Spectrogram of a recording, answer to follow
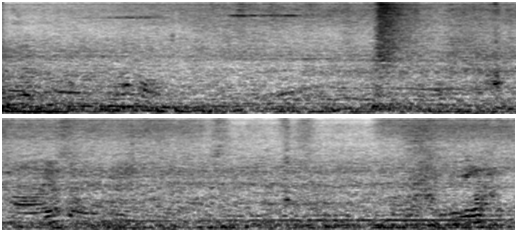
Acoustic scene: bus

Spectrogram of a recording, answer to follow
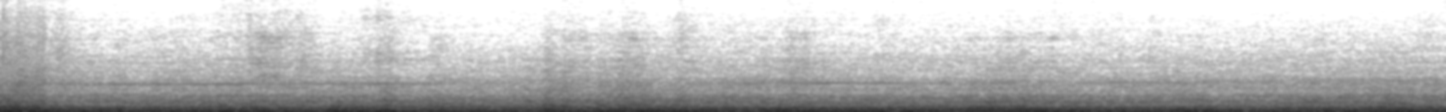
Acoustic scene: subway train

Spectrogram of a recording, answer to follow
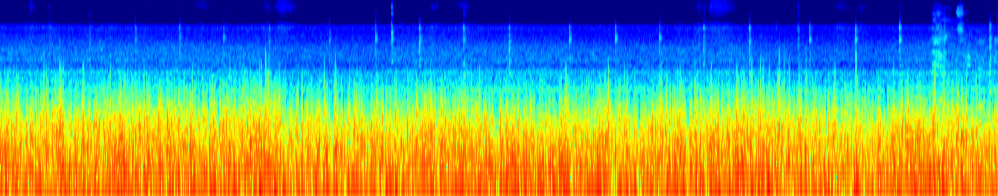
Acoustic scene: car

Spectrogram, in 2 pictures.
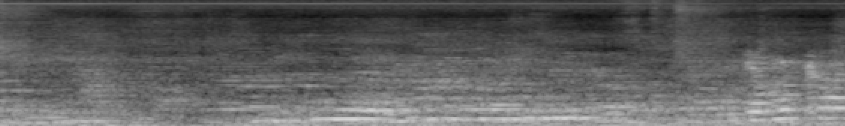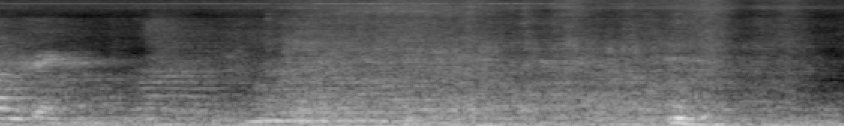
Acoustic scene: elevator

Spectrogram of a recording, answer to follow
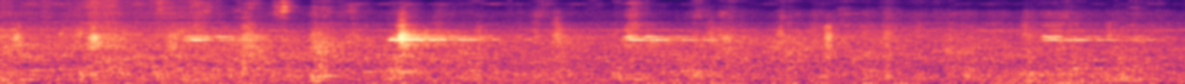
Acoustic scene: subway station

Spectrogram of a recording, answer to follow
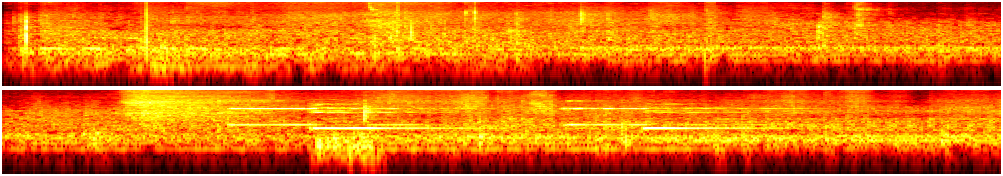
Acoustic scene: bus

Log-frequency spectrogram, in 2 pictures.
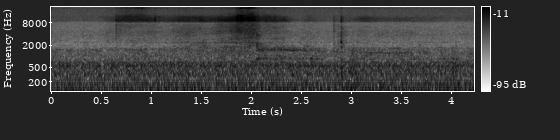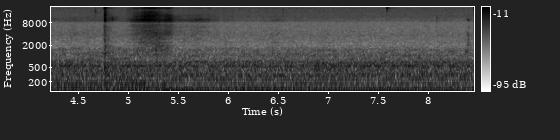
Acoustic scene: car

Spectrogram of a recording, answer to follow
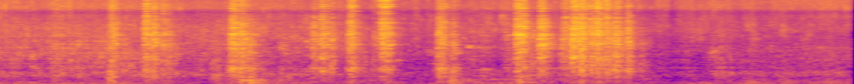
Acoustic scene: kitchen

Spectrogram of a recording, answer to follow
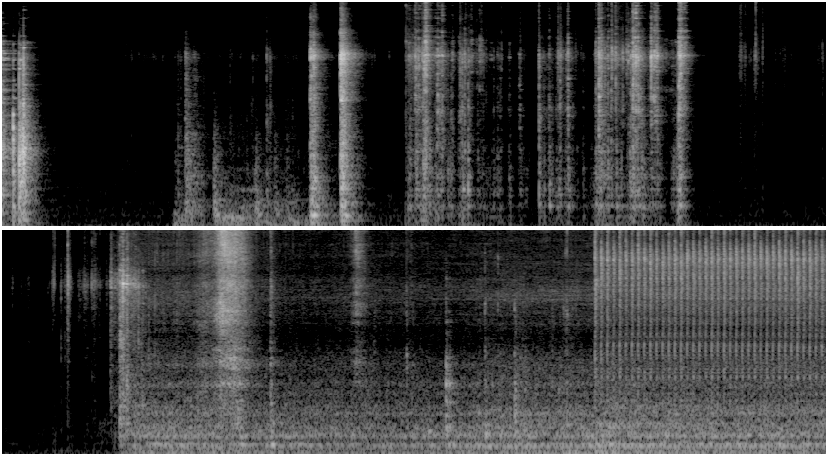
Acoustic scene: kitchen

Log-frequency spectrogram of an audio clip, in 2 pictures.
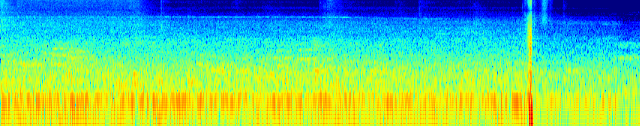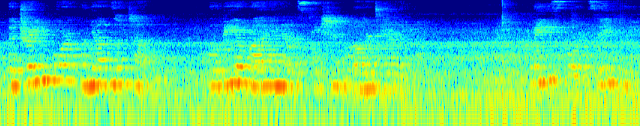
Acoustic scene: subway station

